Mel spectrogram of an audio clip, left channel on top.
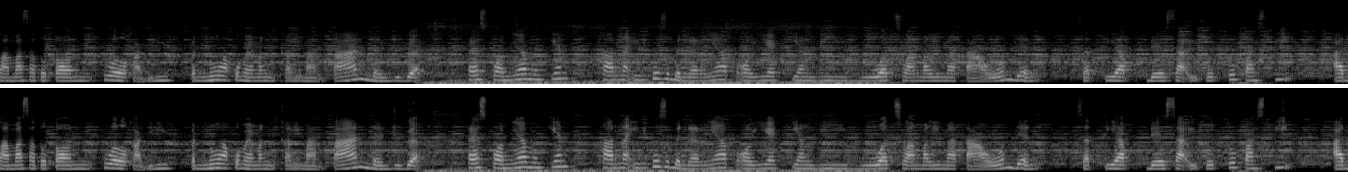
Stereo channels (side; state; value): both; normal; correlation 0.34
